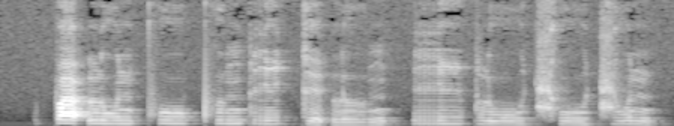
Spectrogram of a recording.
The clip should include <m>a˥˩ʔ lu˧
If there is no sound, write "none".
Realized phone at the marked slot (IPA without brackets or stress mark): p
